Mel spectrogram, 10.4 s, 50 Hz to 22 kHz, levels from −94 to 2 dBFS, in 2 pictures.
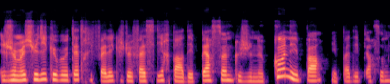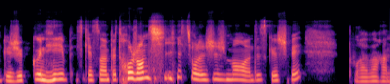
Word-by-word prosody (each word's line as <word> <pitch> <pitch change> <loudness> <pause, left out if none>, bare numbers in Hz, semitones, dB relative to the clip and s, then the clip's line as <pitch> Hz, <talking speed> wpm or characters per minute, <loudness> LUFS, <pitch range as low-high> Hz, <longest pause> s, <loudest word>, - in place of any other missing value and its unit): Et 185 - -3
je 195 +2 +3
me 195 0 +4
suis 215 +1 +3
dit 225 +2 +1
que 215 -1 +2
peut-être, 200 0 -2
il - - -15
fallait 170 0 -1
que 175 - -16
je 175 - -9
le - - 0
fasse 170 +1 -2
lire 190 +1 -5
par 160 -2 0
des 150 - -4
personnes 185 +5 0
que 175 - -6
je 160 0 -7
ne 155 0 -8
connais 320 - +3
pas 180 0 +1
et 155 - -11
pas 160 - -8
des 165 +1 -11
personnes 175 +1 -10
que 180 - -5
je 170 +2 +1
connais, 210 +3 +2
parce 200 0 -16
qu'elles 205 -3 -3
sont 210 +2 -3
un 205 - +1
peu 215 0 -4
trop 260 +6 +5
gentilles 265 +1 +6
sur 250 -6 -1
le 210 -1 0
jugement, 215 -1 -3
heu, 180 - -7
de 200 +1 -10
ce 205 - -8
que 190 - -6
je 190 - 0
fais. 225 +8 -4 0.6
Pour 150 - -15
avoir 160 +1 -8
un 160 - -9
195 Hz, 275 wpm, -20 LUFS, 170-215 Hz, 0.6 s, gentilles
